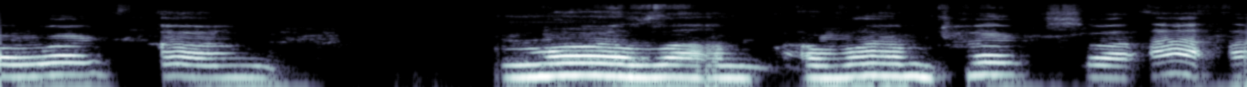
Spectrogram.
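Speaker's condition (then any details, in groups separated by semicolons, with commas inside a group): ALS; diagnosed almost five years ago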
